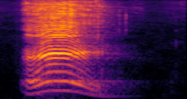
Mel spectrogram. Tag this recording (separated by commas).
Human voice, Shout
